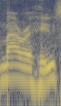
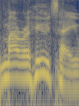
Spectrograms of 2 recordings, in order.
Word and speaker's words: Marahute: now, because that is all I said was Marahoot. I didn't even say it right to start with. It was Marahute, was it?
